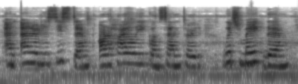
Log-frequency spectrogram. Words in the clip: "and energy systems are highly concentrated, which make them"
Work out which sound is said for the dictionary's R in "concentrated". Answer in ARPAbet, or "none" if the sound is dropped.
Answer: none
